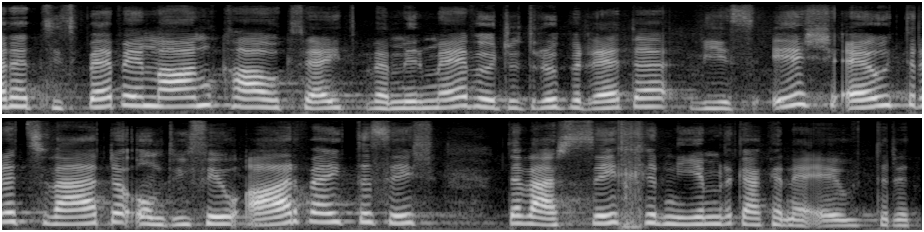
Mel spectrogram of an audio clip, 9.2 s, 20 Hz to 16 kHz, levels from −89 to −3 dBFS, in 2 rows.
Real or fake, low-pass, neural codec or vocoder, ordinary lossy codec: fake; 14.4 kHz; codec, 44.1 kHz, 7.8 kbps, DAC; none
